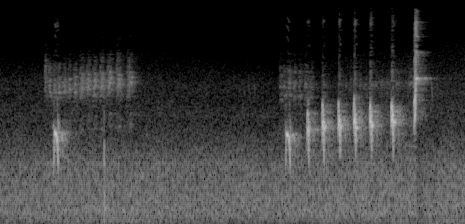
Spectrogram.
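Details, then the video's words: A male blackbird fluttering its wings as it calls: one sharp chip with a thin high hiss, a pause, then an accelerating run of about eight loud, clipped chips ending in a higher squeak. "Blackbird - if I flutter my wings does it make my chirp louder?"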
